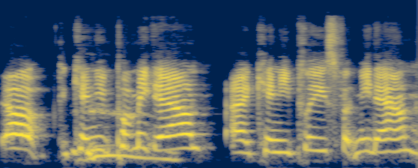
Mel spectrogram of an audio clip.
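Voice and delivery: put-on high-pitched, squirming child's voice.

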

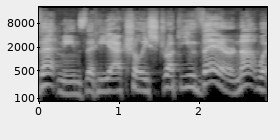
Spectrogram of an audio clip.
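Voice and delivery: normal talking voice

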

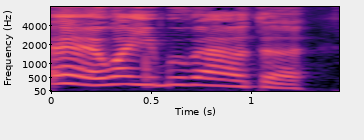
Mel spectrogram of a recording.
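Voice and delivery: very high, put-on Italian accent. Retelling what the parents say as the son moves out: mock italian accent. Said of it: "are we all Italian here?".

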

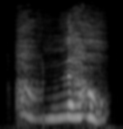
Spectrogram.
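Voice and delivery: high half-whisper in utter horror. Reading a story aloud, voicing Cassie staring at the narrator's back: horrified half-whisper. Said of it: "Cassie whispered in utter horror".

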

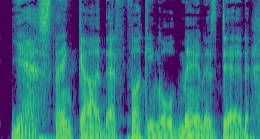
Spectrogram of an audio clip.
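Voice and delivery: put-on whisper. Retelling a scene where Dorothy turns from people: imitating Dorothy whispering. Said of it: "whispering to herself".

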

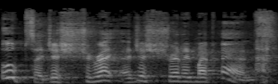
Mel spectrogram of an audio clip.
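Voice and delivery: bad put-on English accent.

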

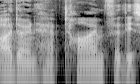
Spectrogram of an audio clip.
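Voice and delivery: ordinary talk

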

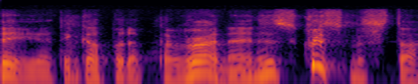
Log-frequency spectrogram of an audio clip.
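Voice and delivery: put-on vintage, old-school nightclub standup comedian delivery. Imagining how Garfield might have sounded back in 1978, speak in a Rodney Dangerfield voice. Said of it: "Maybe he did sound like a Rodney Dangerfield".

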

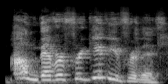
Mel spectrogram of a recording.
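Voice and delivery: put-on very high-pitched, swooping, furious yell. Retelling a story, the speaker acts out a woman yelling at a man: imitating someone yelling. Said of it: "she starts yelling at him".

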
